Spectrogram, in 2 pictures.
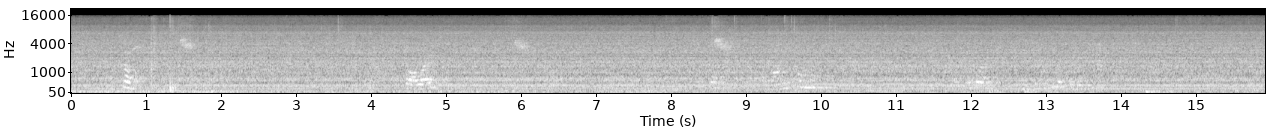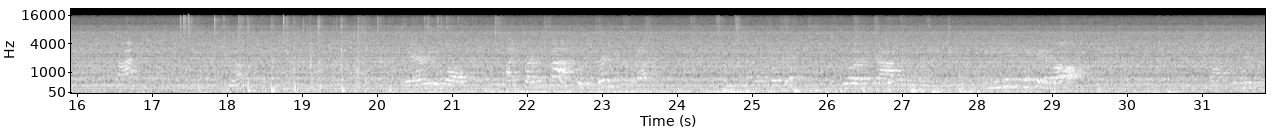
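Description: Faint hoofbeats of a horse moving on sand footing, with distant indistinct voices that grow busier in the last third.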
